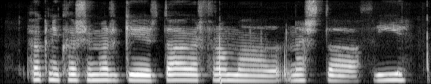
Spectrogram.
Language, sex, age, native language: Icelandic, male, 13, Icelandic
